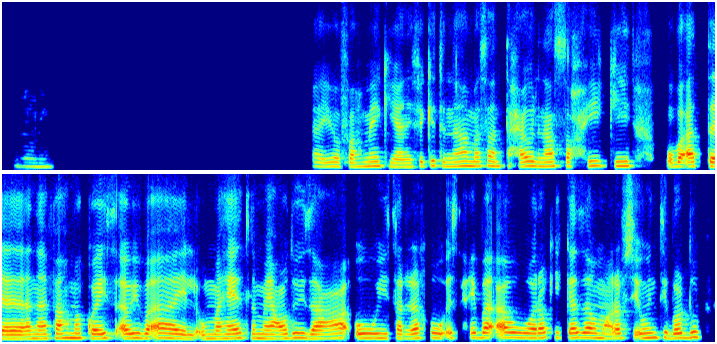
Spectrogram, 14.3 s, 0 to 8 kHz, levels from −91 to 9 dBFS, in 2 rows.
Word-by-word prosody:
إمم. 185 -2 -21 2.6
أيوه 195 +1 -7
فاهماكِ، 195 +2 -6
يعني 175 -1 -6
فكرة 205 +3 -7
إنّها 200 +3 -4
مثلًا 210 0 -4
تحاول 210 +3 -2
إنّها 195 0 -2
تصَحّيكِ، 215 +2 -8 0.5
وبقى 200 0 +2
ت 200 - 0
أنا 185 +1 +3
فاهمة 215 +2 +1
كويّس 205 0 +1
أوي 210 +2 +3
بقى، 210 -2 +3
الأمهات 195 +4 -1
لمّا 200 -1 -1
يقعدوا 195 +4 +2
يزعَّقوا، 205 +1 +2
ويصرَّخوا، 210 +1 -1
اصحي 230 0 -4
بقى، 235 +1 +3
ووراكِ 225 0 +3 0.2
كذا 230 +1 +3
وما 215 -2 0
اعرفش 210 0 -1
إيه، - - 0
وأنتِ 230 +2 -1
برضو 225 +3 +1
205 Hz, 130 wpm, -15 LUFS, 195-220 Hz, 2.6 s, أنا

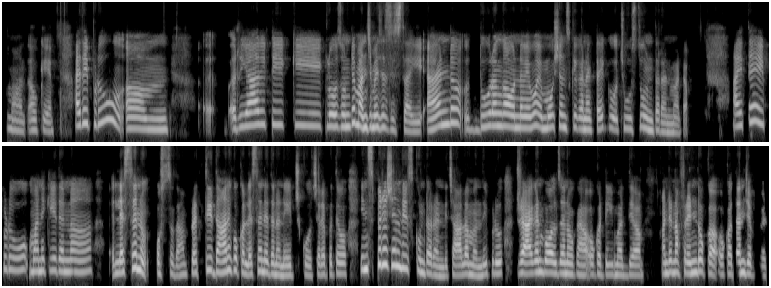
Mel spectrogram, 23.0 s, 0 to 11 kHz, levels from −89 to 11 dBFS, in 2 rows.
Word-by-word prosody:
Mann 190 -3 -8
okay. 200 -1 -9 0.4
అయితే 290 +3 +3
ఇప్పుడు 315 +4 -5 0.4
ఆహ్, 230 -1 0
హ్మ్. 215 - -3 0.8
ఆహ్, 330 -8 -7
రియాలిటీకి 300 +1 0 0.3
క్లోజుంటే 265 +2 +1
మంచి 250 -1 +4
మెసెజీస్తాయి. 205 -7 -3 0.2
అండు 310 +6 +2 0.4
దూరంగా 280 +1 +2
ఉన్నవేమో 245 +2 +1
ఎమోషన్స్‌కి 255 +1 -2
కనెక్ట్ 215 -1 -1
అయ్యి 240 +2 -6
కు 235 - -3
చూస్తూంటారనమాట. 200 - -5 0.8
అయితే, 290 +6 -2 0.2
ఇప్పుడు 290 -1 -7 0.3
మనకేద‌న్నా 255 -1 0 0.7
లెస్సను 275 +3 +6 0.2
ఒస్తదా? 200 -3 -6 0.2
ప్రతి 230 +5 0
దానికి 250 +4 +4
ఒక 230 - -1
లెసన్ 245 +5 0
ఏద‌న్నా 205 -3 -1
నేర్చుకోవచ్చా? 185 0 -4
లేకపోతే 205 +2 -3
ఓ - - -1 0.3
ఇన్స్‌పిరేషన్ 375 +3 +5
దీసుకుంటారండి 215 - -1
చాలామంది. 185 -1 +1
ఇప్పుడు 215 0 +1 0.3
డ్రాగన్ 230 +2 +7
బాల్స్ 225 -1 +4
అని 210 - +2
ఒక 200 - -7 0.2
ఒకటి 200 -1 -4
ఈ - - -11
మధ్య 185 +1 -5 0.5
అంటే 220 +2 +1
నా - - -5
ఫ్రెండ్ 225 +3 +4
ఒక 220 - -1 0.2
ఒకతని 220 +2 +2
జెప్పాడు. 180 -3 -9
230 Hz, 130 wpm, -22 LUFS, 205-270 Hz, 0.8 s, డ్రాగన్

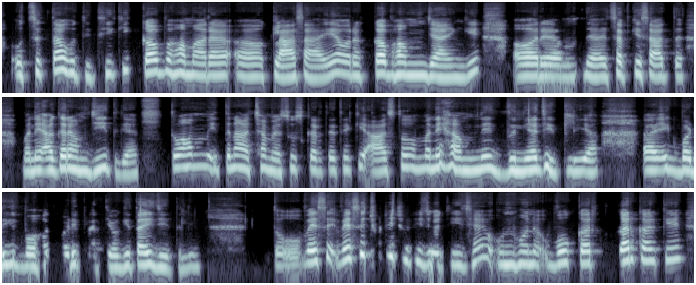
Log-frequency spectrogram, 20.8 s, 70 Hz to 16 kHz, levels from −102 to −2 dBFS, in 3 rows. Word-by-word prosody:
उत्सुकता 230 +5 -1
होती 235 -9 +1
थी 230 - -4
कि 280 0 -5
कब 245 +1 +5
हमारा 210 -2 +2
अ, 195 -2 -2
क्लास 185 -1 +2
आए 175 +6 0
और 210 -2 -1
कब 230 -3 +6
हम 210 -1 +2
जाएँगे। 185 +4 0 0.4
और 195 0 +4
अम, 190 -1 +1
द 190 -1 +1
सबके 230 0 0
साथ 190 -1 -1 0.4
मने 195 +2 0
अगर 210 +4 +5
हम 210 -4 +3
जीत 210 +1 -1
गए, 165 0 -5 0.4
तो 240 - +3
हम 260 0 -1
इतना 240 +3 -1
अच्छा 230 +3 -2
महसूस 205 +1 -4
करते 210 0 -4
थे 215 - -6
कि 230 +5 -5
आज 195 0 -3
तो 250 -1 0
मने 235 +1 +2
हमने 215 0 +3
दुनिया 205 +2 +3
जीत 195 -3 -1
लिया 195 -1 -1 0.5
अ, 210 - +3
एक 210 0 +1
बड़ी 210 +1 +2 0.2
बहुत 205 +3 -1
बड़ी 200 +2 0
प्रतियोगिता 185 +2 -2
ही 215 0 +4
जीत 180 -2 -3
ली। 185 +3 -10 0.7
तो - - -6
वैसे 250 +1 +4
वैसे 305 +7 +5
छोटी-छोटी 345 - -3
जो 215 0 0
चीज़ 210 0 -6
है, 300 - -3
उन्होंने 220 -1 -1 0.2
वो 240 +2 +4
कर 235 -1 +4 0.3
कर-कर 270 +1 +5
के 290 +1 -3
210 Hz, 170 wpm, -23 LUFS, 195-235 Hz, 0.7 s, कब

